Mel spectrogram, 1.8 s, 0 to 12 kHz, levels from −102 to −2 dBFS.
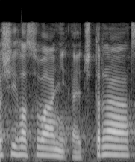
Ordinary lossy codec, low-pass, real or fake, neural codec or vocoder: AAC, 64 kbps; 7.2 kHz; real; none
